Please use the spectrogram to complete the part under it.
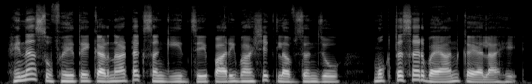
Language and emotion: Sindhi, neutral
